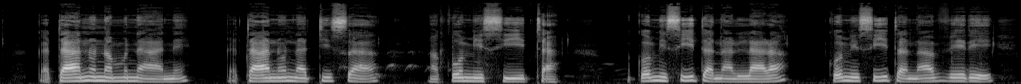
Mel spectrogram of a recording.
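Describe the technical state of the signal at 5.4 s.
At 5.4 s the speech signal is intact, with no audible fault at that moment.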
